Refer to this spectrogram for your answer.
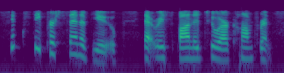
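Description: Over a quiet background, a woman talks at a moderate pace in a dry sound with no echo. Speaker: virtual conference host. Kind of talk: webinar introduction and announcements. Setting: video call. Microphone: webcam.

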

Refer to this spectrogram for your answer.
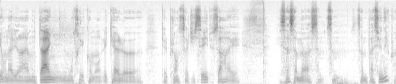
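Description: Fairly quick speech from a man, his pitch varying in an ordinary way. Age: 40s. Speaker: former pro windsurfer, oriental medicine practitioner; podcast guest. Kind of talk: interview. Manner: halting. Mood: calm, reflective storytelling. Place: studio. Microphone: studio mic.

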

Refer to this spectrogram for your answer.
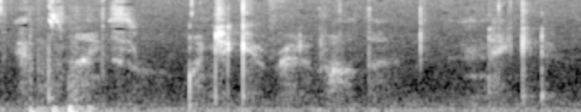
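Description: The speaker is soft-spoken and whispering. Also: woman. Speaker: ASMR creator. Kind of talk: soft whispered ASMR chat. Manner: soft close-mic ASMR whisper. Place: home room. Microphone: studio mic.

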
